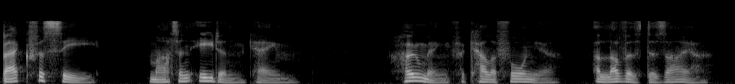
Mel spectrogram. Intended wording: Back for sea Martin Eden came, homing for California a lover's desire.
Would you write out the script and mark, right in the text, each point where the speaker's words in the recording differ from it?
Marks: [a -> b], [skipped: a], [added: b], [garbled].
Back for sea Martin Eden came, homing for California a lover's desire.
